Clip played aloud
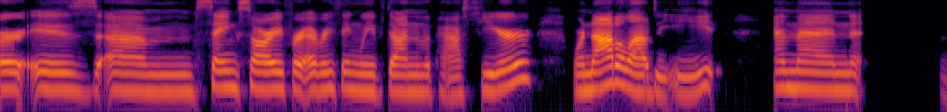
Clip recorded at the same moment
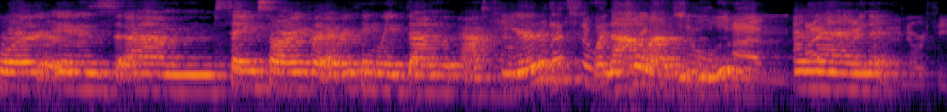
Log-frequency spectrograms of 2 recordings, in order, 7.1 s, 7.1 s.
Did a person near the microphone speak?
Yes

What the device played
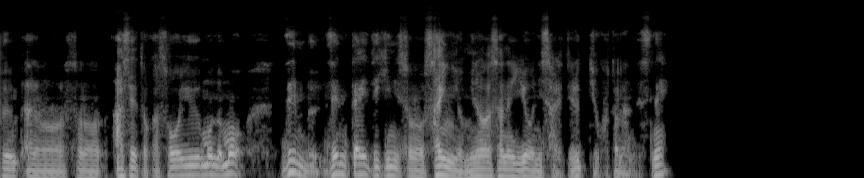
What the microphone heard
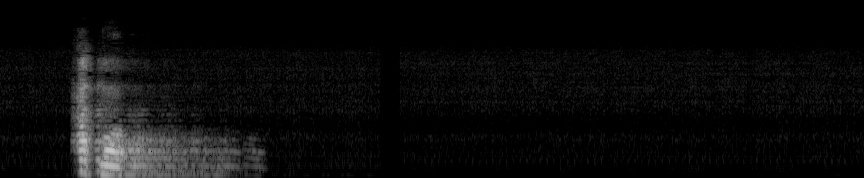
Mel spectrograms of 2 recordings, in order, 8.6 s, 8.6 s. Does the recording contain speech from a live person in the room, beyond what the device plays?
Yes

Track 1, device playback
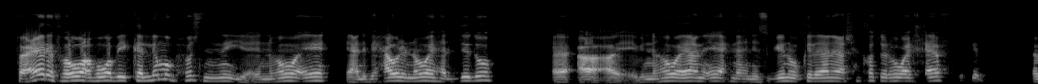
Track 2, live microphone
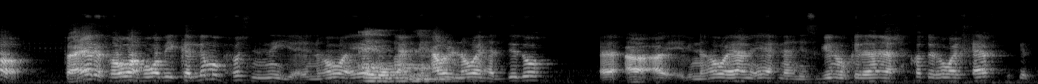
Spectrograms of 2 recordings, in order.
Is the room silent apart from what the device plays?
No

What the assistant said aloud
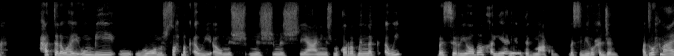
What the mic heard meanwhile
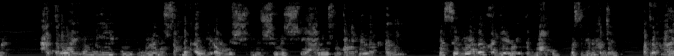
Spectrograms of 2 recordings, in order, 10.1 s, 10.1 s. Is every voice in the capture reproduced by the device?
Yes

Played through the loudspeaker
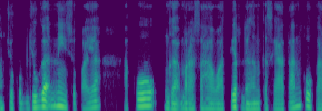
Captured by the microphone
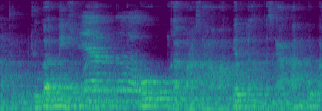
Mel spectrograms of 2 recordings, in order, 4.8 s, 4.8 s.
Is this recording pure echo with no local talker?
No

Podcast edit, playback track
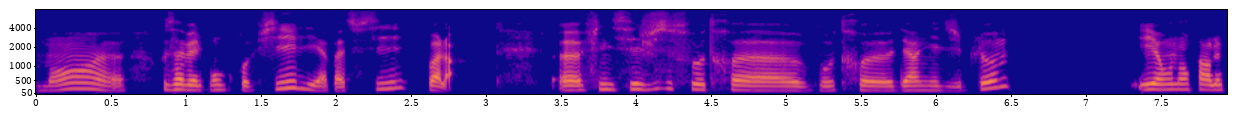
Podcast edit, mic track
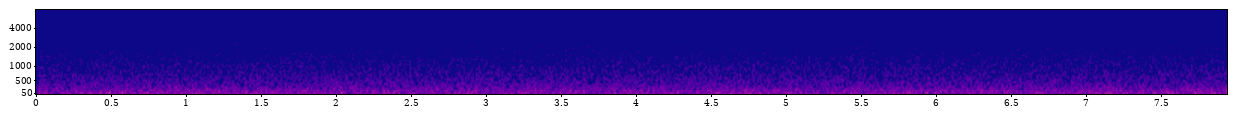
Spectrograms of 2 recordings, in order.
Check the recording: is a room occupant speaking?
No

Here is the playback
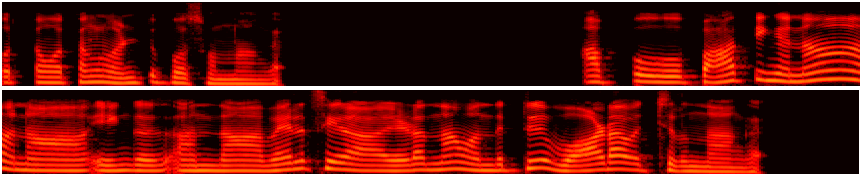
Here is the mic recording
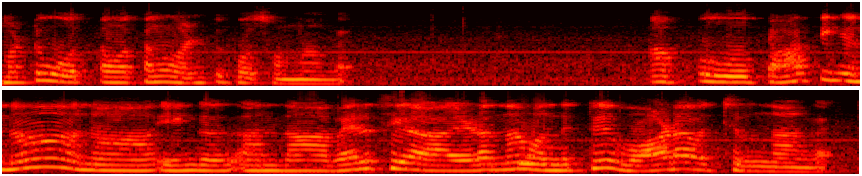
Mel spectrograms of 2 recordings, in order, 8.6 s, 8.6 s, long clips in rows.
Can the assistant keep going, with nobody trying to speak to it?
No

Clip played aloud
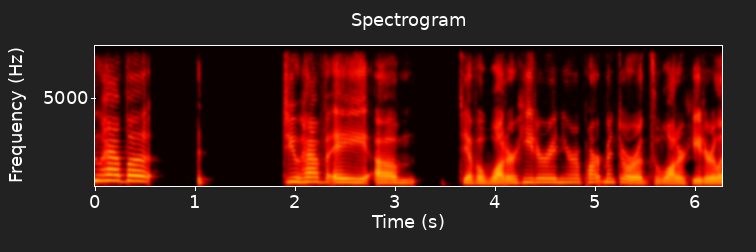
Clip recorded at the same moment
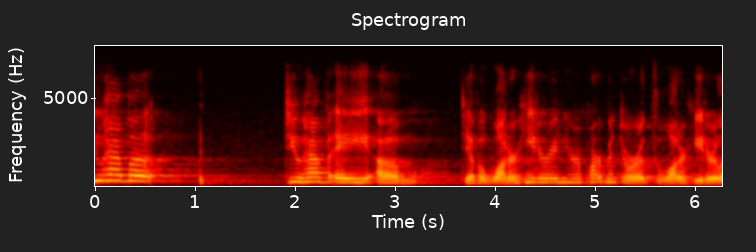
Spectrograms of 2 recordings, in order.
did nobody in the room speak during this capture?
Yes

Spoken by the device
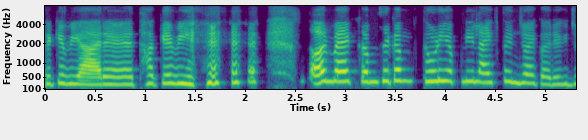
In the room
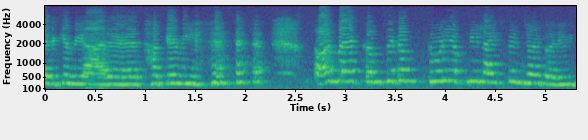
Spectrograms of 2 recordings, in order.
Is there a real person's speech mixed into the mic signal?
No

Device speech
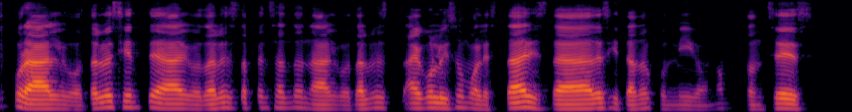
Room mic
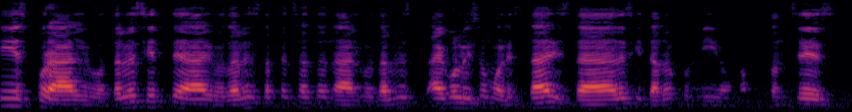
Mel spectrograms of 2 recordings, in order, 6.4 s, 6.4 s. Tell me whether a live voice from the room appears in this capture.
No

